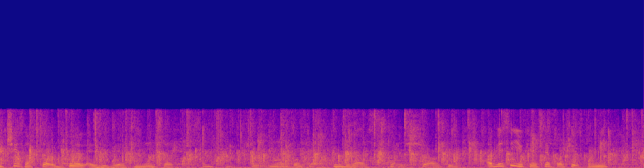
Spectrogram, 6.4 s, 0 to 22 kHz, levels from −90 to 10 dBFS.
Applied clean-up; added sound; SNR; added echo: none; Applause; 2 dB; none.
